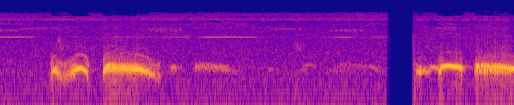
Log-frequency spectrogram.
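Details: Spotted dove calling to lure a rival bird, giving short doubled coos followed by a drawn-out, slightly falling coo, two loud phrases separated by softer distant cooing and a brief gap.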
